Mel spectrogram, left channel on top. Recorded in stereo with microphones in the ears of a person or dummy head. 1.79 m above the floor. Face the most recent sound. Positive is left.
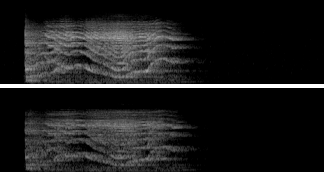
turn(degrees=35)  # may be behind; listen again after turning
